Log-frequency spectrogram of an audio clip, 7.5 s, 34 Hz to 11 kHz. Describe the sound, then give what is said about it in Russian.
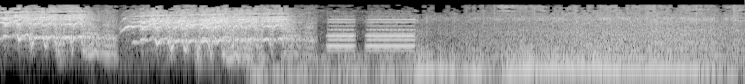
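Two loud, shrill horse whinnies from Ded Moroz's magic troika ring out one after another, followed by a short double honk of a vehicle horn and then a steady rumbling engine of the "Ded Moroz Express" truck, with no one speaking. “Целую неделю волшебная тройка Деда Мороза и летающий грузовик «Дед Мороз Экспресс» с 20 снеговичками на борту носились из города в город, с улицы на улицу.”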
